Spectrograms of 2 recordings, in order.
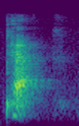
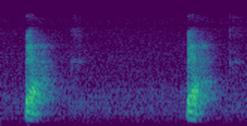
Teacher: when i say pack my lips become very tight together before they release pack but when i say back which is voiced they don't squeeze as tightly together it's more gentle back back so there is a difference in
